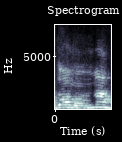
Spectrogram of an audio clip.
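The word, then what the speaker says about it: ضمة: তিন নাম্বারটা হলো পেশ এই পেশকে এরাবিক পরিভাষায় এটাকে বলা হয় দম্মা দম্মা জি দম্মা দম্মাতুন শব্দটা কি দম্মাতুন তো দম্মাতুন কে যখন আমরা অক্ষ বলি দম্মাহ বলি কি বলি দম্মাহ দম্মা এটা শিখিয়ে নিলাম এজন্য আমি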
